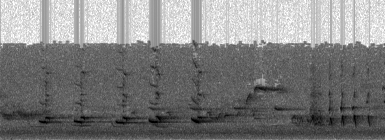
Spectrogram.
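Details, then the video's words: In Herttoniemi a song thrush repeats a sharp whistled note five times at roughly half-second intervals, then breaks into a fast, faint twittering run over constant low hiss. "Laulurastas Herttoniemessä"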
